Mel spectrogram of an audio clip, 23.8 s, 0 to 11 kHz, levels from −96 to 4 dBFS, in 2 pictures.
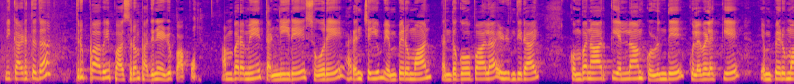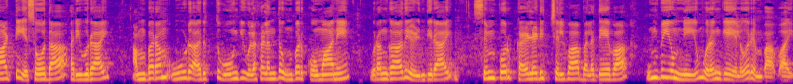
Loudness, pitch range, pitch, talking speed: -15 LUFS, 205-240 Hz, 220 Hz, 90 wpm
